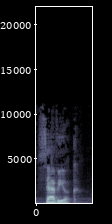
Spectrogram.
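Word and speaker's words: Saviuk: the Savick rhymes with book.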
